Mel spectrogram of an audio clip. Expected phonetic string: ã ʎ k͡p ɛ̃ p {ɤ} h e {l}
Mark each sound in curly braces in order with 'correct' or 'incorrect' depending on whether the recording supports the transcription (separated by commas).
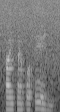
correct, incorrect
